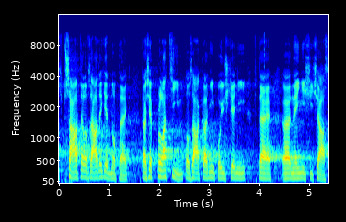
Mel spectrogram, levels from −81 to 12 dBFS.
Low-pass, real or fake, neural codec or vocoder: 10.8 kHz; fake; vocoder, 24 kHz, 100 mel bands, Vocos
